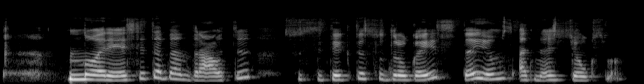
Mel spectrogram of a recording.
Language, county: Lithuanian, Kaunas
